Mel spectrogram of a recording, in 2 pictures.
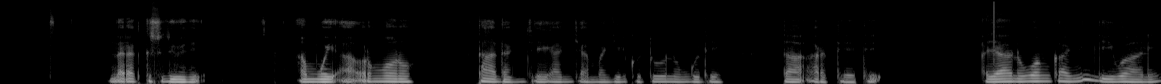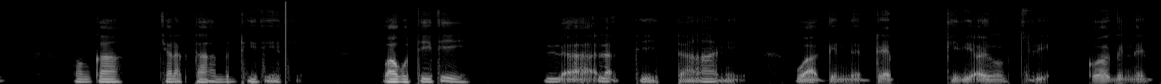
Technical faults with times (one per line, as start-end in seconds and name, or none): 9.94 bit error spike
14.47 bit error spike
